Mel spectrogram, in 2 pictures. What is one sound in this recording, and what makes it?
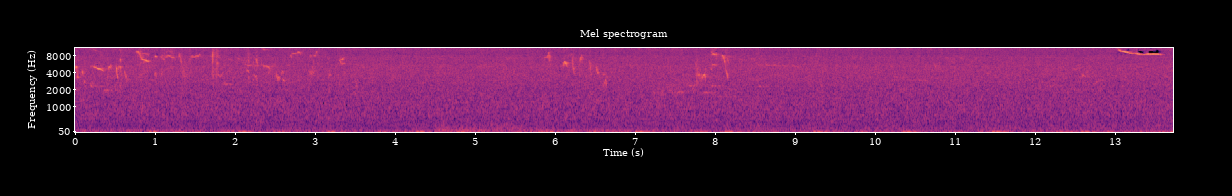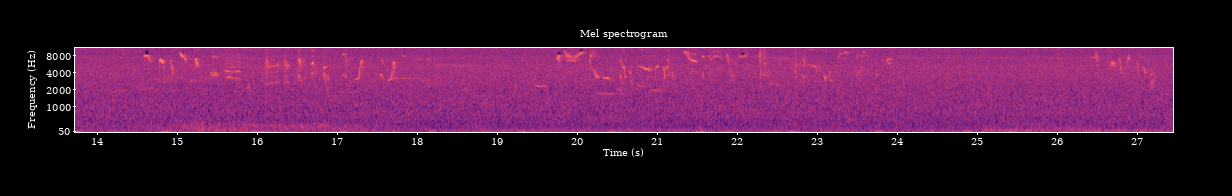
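A shallow stream rushes and splashes steadily over rocks.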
